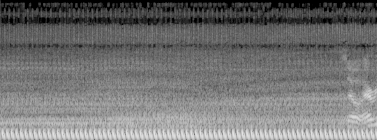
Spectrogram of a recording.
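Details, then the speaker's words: Riding lawn mower during spring tune-up, running: a steady single-cylinder thump at fast idle with a pronounced whine that is normal for this type, no knocks or grinding; sounds healthy. "So this one is whining quite a bit. So that's completely normal for these."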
